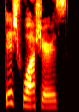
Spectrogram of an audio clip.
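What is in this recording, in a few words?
"dishwashers", British English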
